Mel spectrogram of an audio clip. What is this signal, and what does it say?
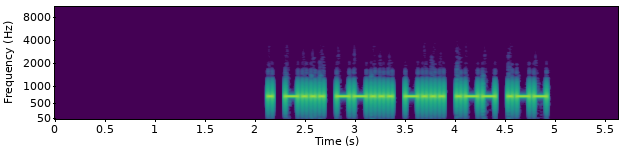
Morse code, heard as a keyed tone, about 28 wpm, 700 Hz. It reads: EB7BWW
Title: DXCC-100 Call Signs - 6 Characters - Repeated 3x - 28wpm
